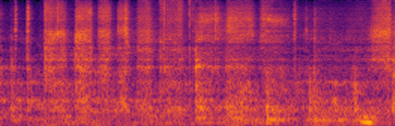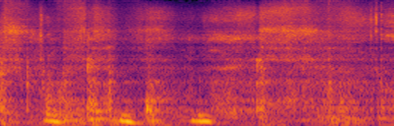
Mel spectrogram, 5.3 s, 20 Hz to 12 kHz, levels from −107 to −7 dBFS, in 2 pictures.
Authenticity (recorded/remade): remade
